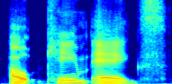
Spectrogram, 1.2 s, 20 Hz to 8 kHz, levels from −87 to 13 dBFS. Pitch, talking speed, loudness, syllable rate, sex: 145 Hz, 155 wpm, -17 LUFS, 3.0 syllables/s, female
